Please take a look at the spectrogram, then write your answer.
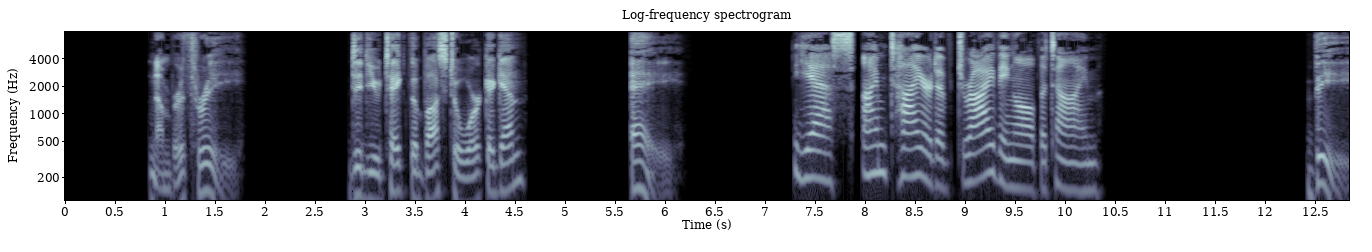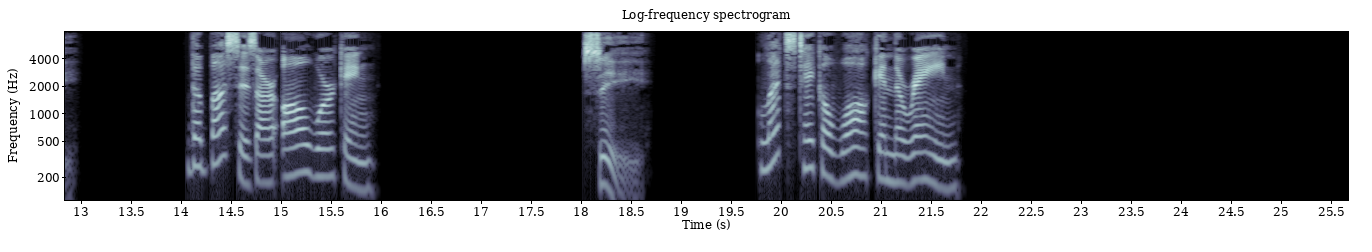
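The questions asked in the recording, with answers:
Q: Did you take the bus to work again?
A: A: Yes, I'm tired of driving all the time.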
